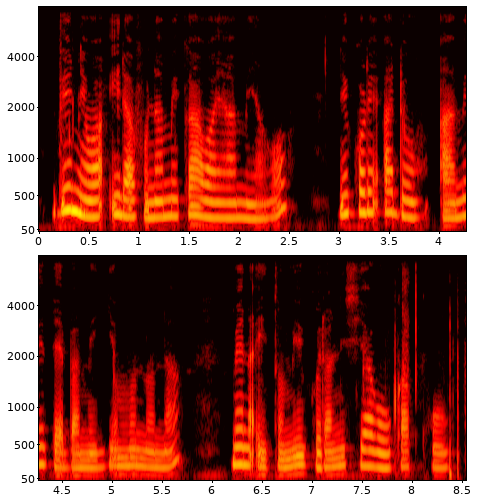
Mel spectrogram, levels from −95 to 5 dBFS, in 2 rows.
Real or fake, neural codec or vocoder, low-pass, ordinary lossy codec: real; none; 7.2 kHz; none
